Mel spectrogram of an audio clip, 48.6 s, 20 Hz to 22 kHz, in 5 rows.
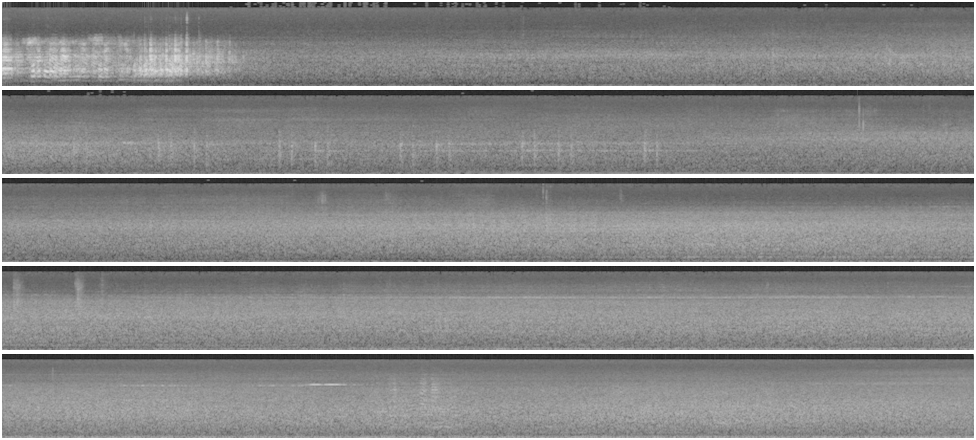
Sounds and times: Train announcement 0:00.0 - 0:03.9
Train arrival, departure 0:00.0 - 0:48.6
cargo train is passing by 0:00.0 - 0:48.6
Train announcement 0:08.5 - 0:47.3

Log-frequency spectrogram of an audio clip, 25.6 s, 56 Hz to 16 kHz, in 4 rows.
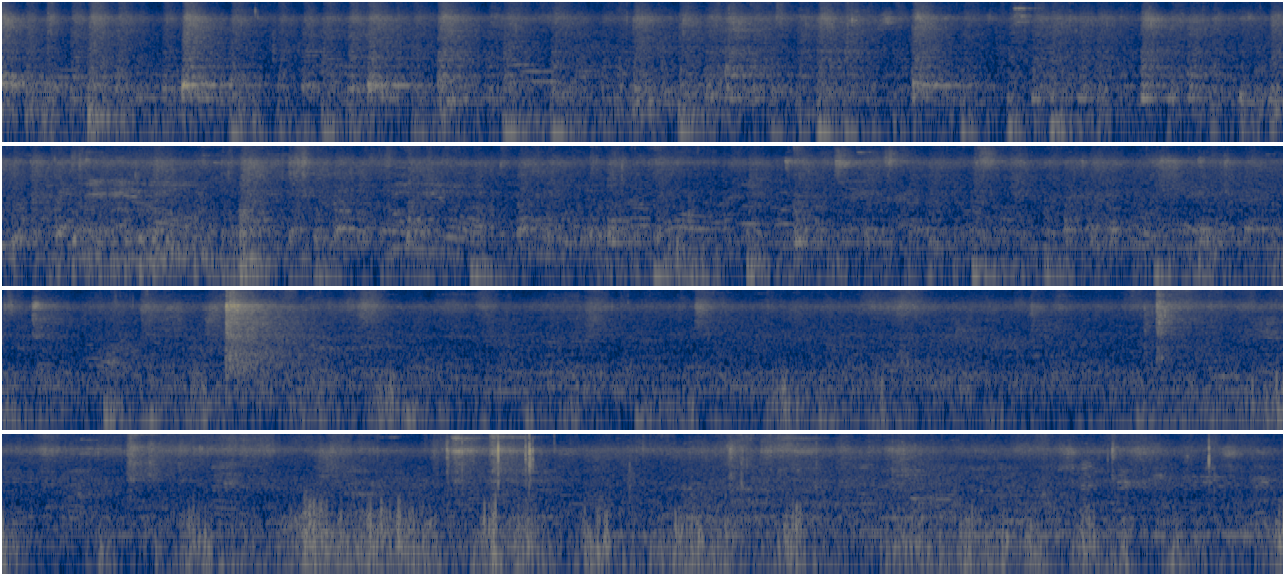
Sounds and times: drummer busking 0:00.0 - 0:13.9
People coming and going 0:00.0 - 0:25.6
drummer busking 0:18.8 - 0:25.6

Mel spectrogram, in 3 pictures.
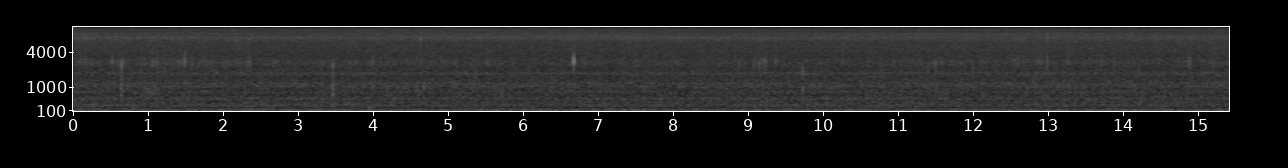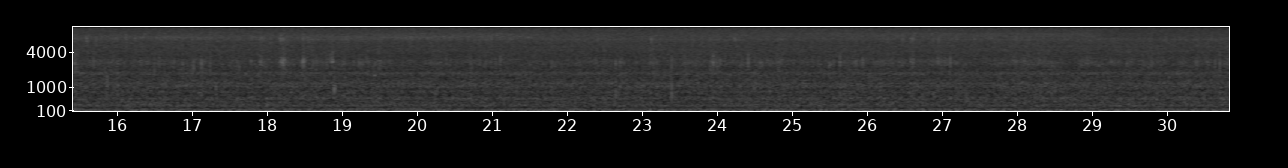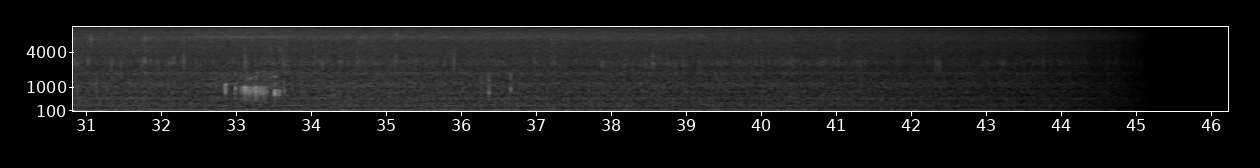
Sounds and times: ant nest 0:27.8 - 0:42.0

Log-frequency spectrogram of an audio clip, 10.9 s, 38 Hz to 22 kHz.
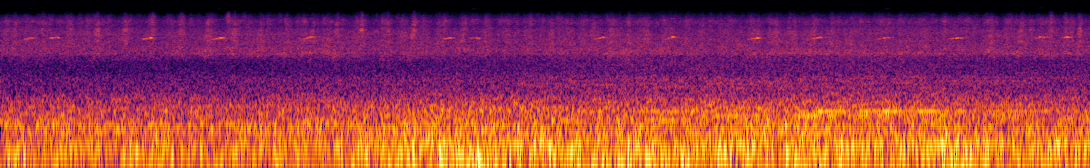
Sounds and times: Cicadas sound 0:02.6 - 0:10.8

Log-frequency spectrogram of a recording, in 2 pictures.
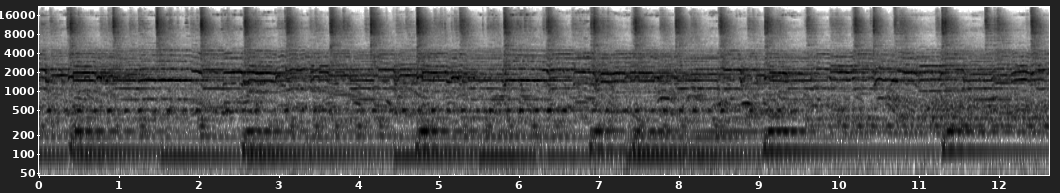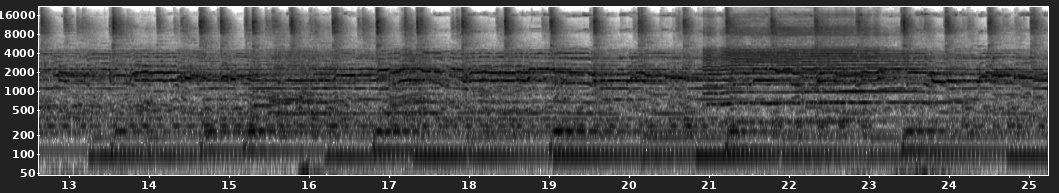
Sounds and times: Traditional temple festivals 0:00.0 - 0:25.2

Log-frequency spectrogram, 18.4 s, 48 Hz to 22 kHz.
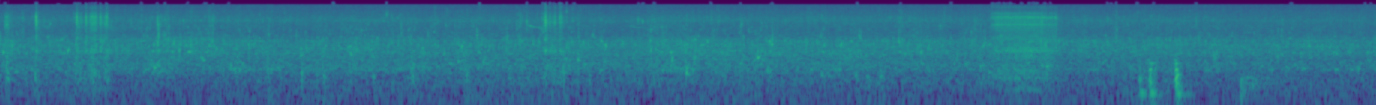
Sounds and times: river Savasa 0:00.0 - 0:18.3

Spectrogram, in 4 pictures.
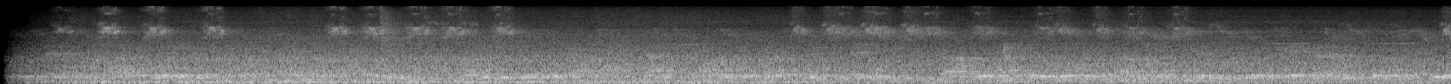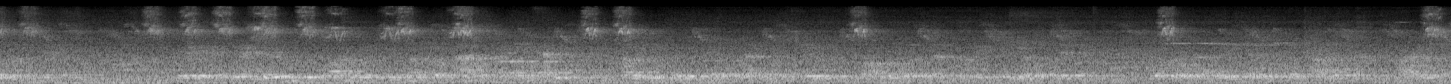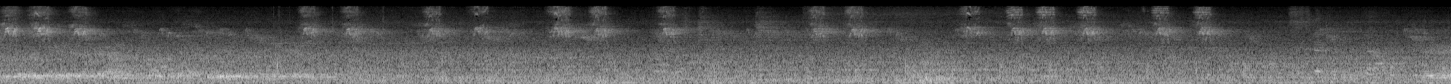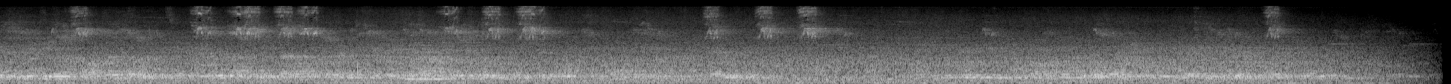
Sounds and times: sparrows 0:00.3 - 0:05.8
sparrows 0:06.5 - 0:58.0

